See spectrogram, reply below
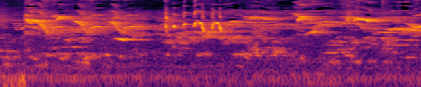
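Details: Oriental magpie-robin with a quick, dense morning song for provoking other magpie-robins: bright high whistles and a cluster of sharp chips mid-phrase, over a soft low hum.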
